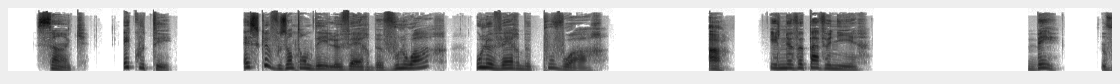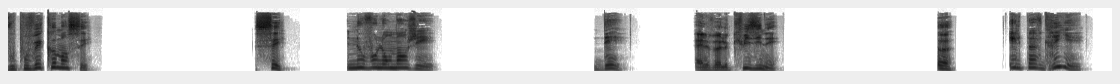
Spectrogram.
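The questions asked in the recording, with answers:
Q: Est-ce que vous entendez le verbe vouloir ou le verbe pouvoir?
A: vouloir

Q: Est-ce que vous entendez le verbe vouloir ou le verbe pouvoir?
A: pouvoir

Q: Est-ce que vous entendez le verbe vouloir ou le verbe pouvoir?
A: vouloir

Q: Est-ce que vous entendez le verbe vouloir ou le verbe pouvoir?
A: vouloir

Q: Est-ce que vous entendez le verbe vouloir ou le verbe pouvoir?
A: pouvoir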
